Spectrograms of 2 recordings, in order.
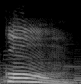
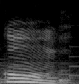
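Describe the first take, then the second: First: The word ends without a b sound. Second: The word ends with a b sound. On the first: The speaker calls it right. "बी यहाँ silent है" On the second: The speaker calls it wrong. "ना कि कोम्ब"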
